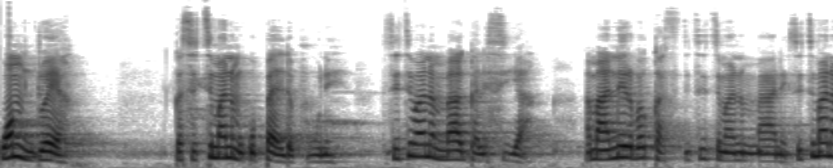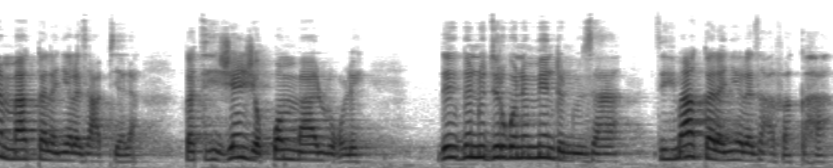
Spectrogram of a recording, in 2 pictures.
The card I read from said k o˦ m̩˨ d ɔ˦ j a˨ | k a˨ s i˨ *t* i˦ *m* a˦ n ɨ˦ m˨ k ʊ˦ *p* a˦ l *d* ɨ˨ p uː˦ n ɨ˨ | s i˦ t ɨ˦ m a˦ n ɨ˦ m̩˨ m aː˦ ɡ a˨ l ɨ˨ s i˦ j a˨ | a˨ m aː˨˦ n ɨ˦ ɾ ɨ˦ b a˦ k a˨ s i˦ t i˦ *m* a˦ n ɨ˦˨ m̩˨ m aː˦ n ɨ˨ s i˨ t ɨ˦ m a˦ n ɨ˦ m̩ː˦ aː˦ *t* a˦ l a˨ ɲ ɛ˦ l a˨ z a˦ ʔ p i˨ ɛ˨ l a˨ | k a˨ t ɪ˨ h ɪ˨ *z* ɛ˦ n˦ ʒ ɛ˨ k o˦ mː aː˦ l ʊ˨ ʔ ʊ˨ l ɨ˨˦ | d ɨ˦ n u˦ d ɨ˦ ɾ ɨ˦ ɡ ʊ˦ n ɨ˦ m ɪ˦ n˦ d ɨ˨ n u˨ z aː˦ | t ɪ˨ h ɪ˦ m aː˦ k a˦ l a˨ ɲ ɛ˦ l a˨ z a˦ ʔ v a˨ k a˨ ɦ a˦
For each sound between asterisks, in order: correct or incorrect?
correct, correct, correct, correct, correct, incorrect, incorrect

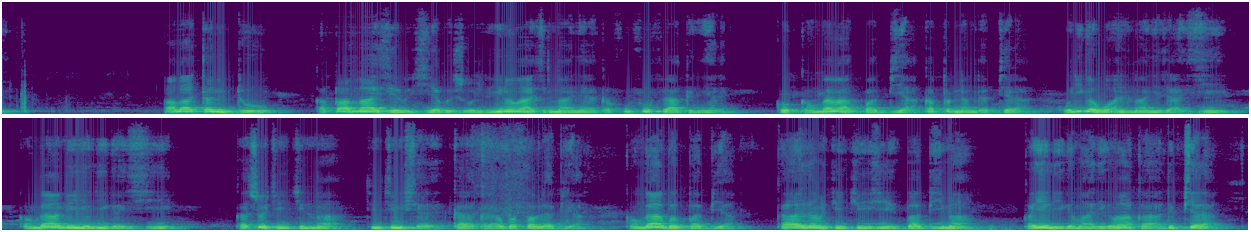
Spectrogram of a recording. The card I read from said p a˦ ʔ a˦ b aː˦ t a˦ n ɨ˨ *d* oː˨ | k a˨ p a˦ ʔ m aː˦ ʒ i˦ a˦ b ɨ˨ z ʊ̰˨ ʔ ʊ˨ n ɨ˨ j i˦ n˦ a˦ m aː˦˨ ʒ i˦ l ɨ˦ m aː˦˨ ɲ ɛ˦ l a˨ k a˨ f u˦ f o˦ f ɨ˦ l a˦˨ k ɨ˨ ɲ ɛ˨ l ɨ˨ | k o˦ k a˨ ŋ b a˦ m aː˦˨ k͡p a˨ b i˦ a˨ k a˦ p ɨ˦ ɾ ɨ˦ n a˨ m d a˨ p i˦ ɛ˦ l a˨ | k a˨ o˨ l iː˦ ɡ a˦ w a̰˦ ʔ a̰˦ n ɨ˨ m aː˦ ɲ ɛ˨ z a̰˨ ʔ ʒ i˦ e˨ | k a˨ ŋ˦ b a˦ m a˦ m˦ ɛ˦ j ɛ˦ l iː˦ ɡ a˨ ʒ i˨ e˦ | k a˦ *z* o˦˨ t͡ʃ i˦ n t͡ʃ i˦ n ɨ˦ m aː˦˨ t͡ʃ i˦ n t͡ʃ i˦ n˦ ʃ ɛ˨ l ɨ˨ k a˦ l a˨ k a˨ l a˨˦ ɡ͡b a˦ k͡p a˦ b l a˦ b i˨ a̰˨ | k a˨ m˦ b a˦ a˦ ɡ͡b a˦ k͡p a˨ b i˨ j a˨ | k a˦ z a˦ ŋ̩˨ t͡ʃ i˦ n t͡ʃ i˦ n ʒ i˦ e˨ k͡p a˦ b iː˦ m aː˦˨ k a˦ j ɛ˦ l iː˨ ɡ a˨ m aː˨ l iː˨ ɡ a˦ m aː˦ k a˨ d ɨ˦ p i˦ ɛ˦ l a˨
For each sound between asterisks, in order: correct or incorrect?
correct, incorrect

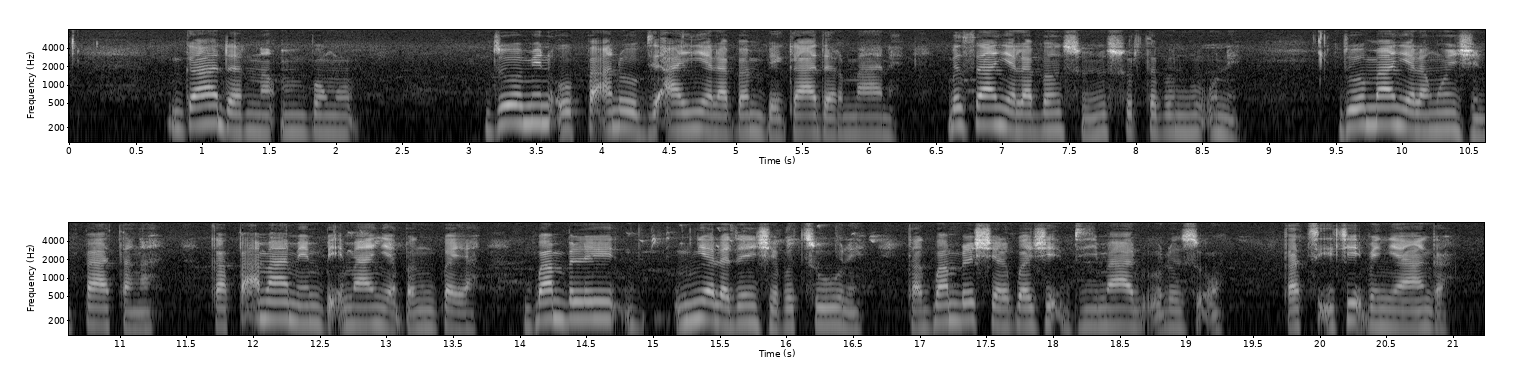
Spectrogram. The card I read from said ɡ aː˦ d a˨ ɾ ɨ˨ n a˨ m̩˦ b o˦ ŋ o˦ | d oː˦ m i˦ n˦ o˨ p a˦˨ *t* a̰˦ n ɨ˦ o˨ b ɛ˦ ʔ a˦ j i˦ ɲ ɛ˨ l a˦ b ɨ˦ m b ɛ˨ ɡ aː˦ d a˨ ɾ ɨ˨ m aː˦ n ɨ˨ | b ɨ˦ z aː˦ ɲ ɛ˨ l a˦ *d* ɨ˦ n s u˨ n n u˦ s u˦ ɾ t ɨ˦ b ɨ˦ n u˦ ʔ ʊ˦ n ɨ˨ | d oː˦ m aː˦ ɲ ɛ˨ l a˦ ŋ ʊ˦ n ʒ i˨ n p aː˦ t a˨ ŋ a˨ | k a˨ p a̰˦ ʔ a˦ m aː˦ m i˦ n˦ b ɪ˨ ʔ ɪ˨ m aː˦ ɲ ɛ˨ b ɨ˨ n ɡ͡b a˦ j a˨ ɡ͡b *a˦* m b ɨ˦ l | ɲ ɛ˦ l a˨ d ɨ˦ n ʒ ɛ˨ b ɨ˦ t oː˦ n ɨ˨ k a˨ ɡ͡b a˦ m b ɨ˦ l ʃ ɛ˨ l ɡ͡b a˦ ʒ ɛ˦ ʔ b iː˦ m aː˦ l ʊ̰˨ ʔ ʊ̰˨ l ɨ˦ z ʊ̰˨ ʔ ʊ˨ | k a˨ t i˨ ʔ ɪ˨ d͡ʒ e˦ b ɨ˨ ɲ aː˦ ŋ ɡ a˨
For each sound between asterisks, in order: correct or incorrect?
incorrect, incorrect, correct

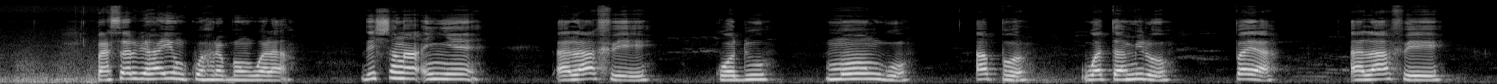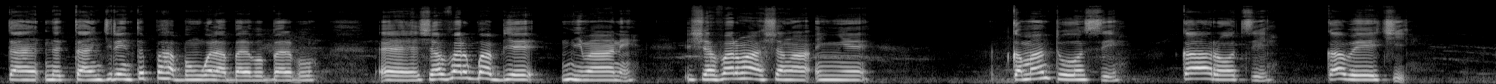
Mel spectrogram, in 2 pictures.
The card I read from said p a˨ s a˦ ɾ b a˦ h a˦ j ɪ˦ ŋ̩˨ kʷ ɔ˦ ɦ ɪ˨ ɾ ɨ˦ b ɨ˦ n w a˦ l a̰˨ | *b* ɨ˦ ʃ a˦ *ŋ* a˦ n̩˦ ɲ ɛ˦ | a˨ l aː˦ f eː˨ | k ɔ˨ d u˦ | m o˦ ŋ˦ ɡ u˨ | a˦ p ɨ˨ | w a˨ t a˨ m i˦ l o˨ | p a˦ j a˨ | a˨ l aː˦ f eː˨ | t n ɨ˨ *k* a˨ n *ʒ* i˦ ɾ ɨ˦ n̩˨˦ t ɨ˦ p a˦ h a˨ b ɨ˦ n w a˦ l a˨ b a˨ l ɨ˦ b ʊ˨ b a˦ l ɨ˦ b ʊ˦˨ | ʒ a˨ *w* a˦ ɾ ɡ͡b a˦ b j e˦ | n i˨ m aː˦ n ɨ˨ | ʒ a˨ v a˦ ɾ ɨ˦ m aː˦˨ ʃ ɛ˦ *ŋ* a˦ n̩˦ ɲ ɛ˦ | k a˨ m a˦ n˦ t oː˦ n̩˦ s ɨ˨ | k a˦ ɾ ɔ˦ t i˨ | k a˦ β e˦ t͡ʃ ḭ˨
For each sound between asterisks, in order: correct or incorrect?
incorrect, correct, incorrect, incorrect, incorrect, correct

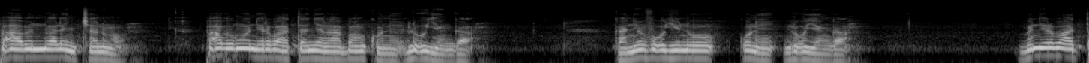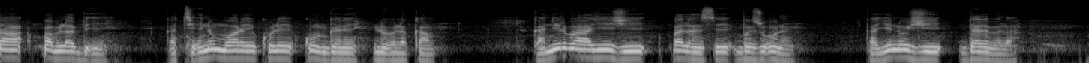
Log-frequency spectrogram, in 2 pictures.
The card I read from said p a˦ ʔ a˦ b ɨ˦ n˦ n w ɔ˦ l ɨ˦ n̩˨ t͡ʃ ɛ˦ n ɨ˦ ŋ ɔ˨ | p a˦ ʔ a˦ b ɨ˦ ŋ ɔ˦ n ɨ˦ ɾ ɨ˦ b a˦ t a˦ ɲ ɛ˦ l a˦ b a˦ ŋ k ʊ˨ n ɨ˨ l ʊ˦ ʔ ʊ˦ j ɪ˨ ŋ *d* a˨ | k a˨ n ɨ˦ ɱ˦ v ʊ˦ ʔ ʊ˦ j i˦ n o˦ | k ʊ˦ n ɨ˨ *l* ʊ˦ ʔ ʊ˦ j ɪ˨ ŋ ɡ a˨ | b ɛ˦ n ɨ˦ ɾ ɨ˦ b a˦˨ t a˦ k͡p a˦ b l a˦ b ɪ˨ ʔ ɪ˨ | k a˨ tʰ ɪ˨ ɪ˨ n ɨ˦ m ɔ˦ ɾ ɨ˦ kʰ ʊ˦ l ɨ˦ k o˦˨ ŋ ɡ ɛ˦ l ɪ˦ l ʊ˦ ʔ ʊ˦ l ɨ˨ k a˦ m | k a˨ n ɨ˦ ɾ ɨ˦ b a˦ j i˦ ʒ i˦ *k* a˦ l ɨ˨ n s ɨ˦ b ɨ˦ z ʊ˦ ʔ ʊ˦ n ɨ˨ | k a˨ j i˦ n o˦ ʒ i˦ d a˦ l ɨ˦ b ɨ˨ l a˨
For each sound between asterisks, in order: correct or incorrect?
incorrect, correct, incorrect

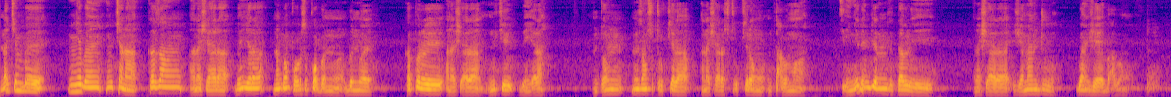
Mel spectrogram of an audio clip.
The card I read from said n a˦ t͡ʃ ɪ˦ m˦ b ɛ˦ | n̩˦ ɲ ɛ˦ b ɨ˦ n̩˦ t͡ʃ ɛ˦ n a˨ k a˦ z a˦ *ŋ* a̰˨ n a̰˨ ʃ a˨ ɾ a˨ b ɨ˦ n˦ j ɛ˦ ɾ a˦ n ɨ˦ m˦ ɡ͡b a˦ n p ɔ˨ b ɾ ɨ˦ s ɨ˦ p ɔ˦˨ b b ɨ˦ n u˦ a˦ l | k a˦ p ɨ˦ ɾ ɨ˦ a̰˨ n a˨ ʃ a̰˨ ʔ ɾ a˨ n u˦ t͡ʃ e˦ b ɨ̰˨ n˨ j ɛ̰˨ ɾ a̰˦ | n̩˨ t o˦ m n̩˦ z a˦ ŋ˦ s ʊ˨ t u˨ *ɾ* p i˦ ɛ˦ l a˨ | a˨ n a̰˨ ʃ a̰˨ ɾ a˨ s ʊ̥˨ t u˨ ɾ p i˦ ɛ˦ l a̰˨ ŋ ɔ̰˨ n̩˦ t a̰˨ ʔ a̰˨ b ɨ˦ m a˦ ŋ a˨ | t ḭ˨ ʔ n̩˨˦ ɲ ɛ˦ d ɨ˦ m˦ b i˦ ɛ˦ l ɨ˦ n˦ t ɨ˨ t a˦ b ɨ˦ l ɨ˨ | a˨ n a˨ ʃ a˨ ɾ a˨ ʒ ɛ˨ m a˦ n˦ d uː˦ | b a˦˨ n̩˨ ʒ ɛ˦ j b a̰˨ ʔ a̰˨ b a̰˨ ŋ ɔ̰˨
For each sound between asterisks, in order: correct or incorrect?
correct, correct

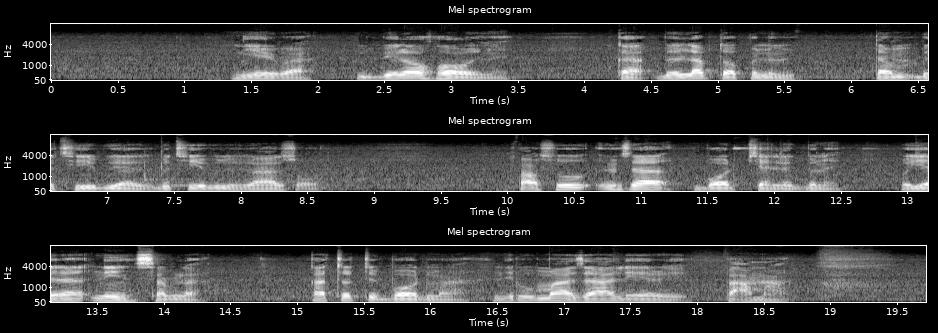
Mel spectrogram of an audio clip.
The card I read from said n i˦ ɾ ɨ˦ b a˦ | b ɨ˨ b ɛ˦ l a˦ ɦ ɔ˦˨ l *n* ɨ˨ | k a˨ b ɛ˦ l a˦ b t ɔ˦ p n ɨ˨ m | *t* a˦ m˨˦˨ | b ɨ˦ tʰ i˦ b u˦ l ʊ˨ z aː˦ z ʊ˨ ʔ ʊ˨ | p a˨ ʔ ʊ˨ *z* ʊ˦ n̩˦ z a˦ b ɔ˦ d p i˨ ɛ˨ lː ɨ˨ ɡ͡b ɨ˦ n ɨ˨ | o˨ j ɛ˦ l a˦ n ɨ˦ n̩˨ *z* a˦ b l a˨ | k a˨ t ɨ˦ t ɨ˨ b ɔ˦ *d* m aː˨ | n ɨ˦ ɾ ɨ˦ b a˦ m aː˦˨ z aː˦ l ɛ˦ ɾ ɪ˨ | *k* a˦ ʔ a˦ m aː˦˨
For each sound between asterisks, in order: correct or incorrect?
correct, correct, incorrect, incorrect, correct, incorrect

